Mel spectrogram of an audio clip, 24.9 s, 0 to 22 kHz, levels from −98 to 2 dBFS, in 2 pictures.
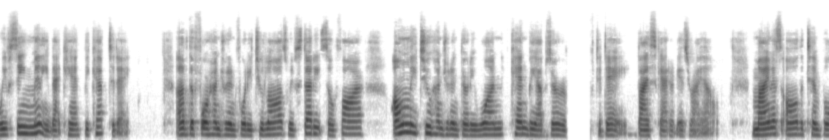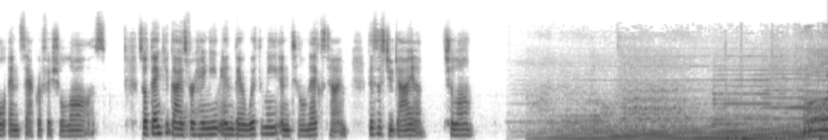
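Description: The audio has a playback stall from 8.50 to 8.87 s. The sound cuts to silence mid-flow for about 0.36 s, then carries on. This is likely the player running dry of data or having its output thread blocked. One silent hole with nothing filled in is what separates it from a stutter.

From 15.43 to 17.31 s there are repeated stalls (stutter). The receiver's jitter buffer emptied 27 times as packets arrived late or too slowly, and each time the last sound was held over to bridge the wait. None of these holds is longer than 14 ms, and together they add up to 274 ms, about 15% of that stretch. No audio is lost and nothing drops to silence, so the passage drags and judders unevenly instead of pausing once.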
